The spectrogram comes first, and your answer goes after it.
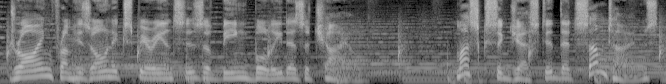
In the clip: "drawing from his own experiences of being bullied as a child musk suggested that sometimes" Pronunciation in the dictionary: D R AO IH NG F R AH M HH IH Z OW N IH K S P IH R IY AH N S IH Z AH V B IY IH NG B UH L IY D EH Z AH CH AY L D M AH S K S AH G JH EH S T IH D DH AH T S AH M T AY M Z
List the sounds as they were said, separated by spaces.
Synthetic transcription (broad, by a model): D R AO IH NG F R AH M IH Z OW N IH K S P IH R IY AH N S IH Z AH V B IY IH NG B UH L IY D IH Z AH CH AY L D M AH S K S AH G JH EH S T IH D DH AH T S AH M T AY M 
